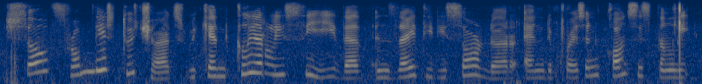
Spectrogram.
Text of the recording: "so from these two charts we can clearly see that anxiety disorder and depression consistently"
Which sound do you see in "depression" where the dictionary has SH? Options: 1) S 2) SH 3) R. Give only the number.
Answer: 1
